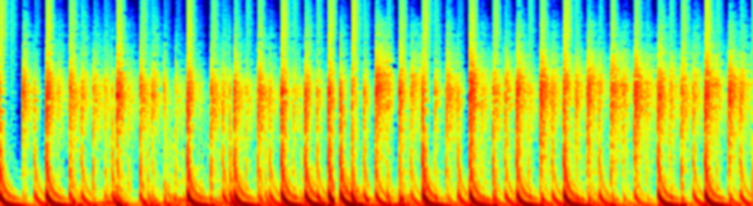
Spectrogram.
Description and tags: Kim Drums
drums made in FL processed through a Dub. Sliced through a slicer.....
ambient, drums, dub, glitch, katlike, processed, uhm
